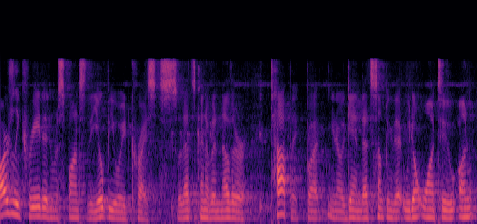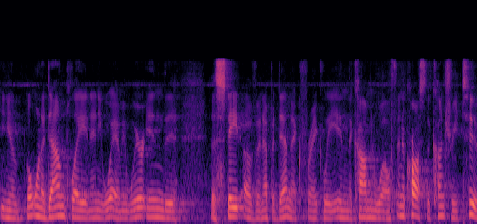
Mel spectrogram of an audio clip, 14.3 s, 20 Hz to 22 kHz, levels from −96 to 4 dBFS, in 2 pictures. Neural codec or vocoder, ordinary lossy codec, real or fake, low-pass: none; AAC, 48 kbps; real; 7.2 kHz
